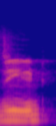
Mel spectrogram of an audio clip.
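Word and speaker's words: read: हमने कहा Raju has रीड English रीड doubt मत करिएगा क्योंकि स्पेलिंग दोनों की सेम होती है। पढ़ते इसको रेड है।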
